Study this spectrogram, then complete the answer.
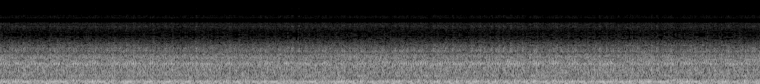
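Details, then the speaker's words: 2018 Mustang GT V8 idling, recorded underneath where tapping is quieter than outside; faint irregular light tapping, nothing at oil pan, worse passenger side, stethoscope on block hears taps in certain cylinders only; cause unconfirmed. "hey it when we were outside it was tapping away like unbelievably it's almost harder to hear down here"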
